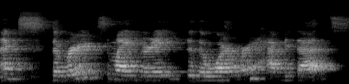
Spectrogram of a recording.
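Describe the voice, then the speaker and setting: A woman's medium-pitched voice at a very slow pace, with ordinary pitch variation and audible room echo. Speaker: ESL teacher. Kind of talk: classroom lesson.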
